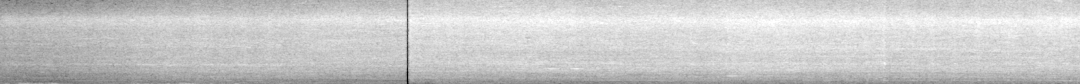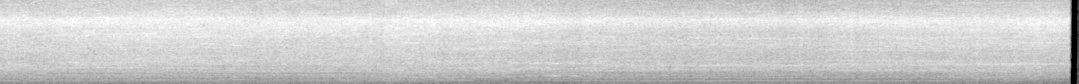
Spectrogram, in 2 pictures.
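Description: Electric angle grinder stripping rust and paint from the steel inside of an armoured recovery vehicle's hull: a steady grinding hiss over a motor whine. It grows louder over the first several seconds, then holds steady.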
